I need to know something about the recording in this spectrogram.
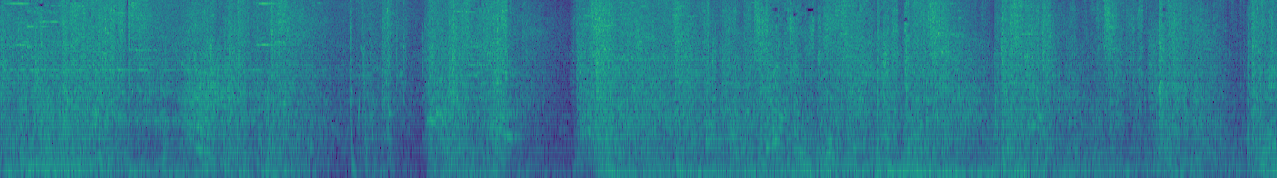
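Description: Magic blasts and crackling battle effects burst in quick succession.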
